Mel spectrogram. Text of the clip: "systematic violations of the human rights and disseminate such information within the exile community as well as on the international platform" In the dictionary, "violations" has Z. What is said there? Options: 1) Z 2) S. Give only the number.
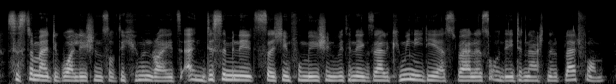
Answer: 2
